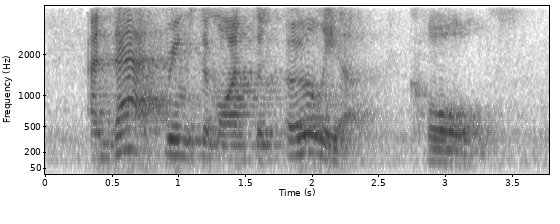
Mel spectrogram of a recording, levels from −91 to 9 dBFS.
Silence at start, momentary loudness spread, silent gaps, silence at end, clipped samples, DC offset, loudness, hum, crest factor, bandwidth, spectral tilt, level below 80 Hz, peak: 0.3 s; 13 LU; none; 0.35 s; under 0.1%; under 0.1%; -22 LUFS; none; 20 dB; 4 kHz; -8.5 dB/octave; -60 dBFS; -4 dBFS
